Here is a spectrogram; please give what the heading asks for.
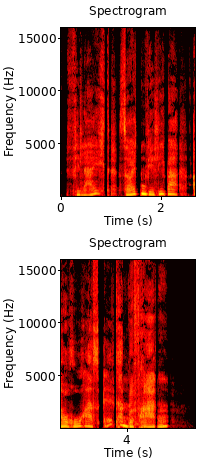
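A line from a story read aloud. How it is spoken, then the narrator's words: Whisper. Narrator (German): flüsterte Oda Remus zu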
